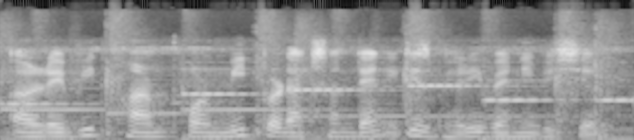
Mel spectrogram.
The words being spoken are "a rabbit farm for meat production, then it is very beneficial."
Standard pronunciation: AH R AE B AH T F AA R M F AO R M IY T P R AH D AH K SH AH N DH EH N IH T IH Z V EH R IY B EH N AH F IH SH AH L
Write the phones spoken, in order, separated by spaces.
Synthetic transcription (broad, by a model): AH R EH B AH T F AA R M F AO R M IY T P R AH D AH K S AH N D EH N IH T IH Z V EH R IY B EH N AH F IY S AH L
